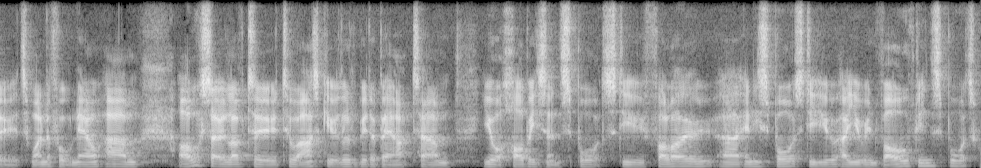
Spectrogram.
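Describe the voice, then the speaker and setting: A man's voice: on the low side, pushed and bright. A man hosting a business interview show in an upbeat, conversational style.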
